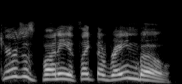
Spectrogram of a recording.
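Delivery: high-pitched comeback; exaggerated high retort; mock retort. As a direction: imitate yourself teasing back, voice way up. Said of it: "I'm like".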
